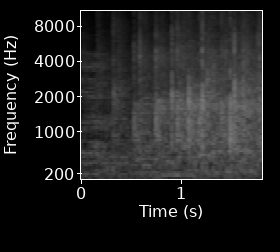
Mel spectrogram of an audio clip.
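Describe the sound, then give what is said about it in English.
An audience of women clapping: a dense, crackling patter of many hands that swells and thickens over two seconds, with a faint murmur of voices mixed underneath. “That's all the ladies clapping.”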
